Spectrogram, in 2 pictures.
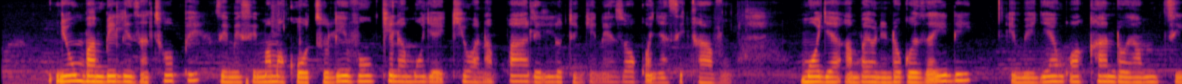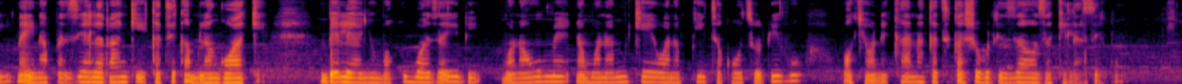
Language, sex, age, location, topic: Swahili, female, 25-35, Mombasa, government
